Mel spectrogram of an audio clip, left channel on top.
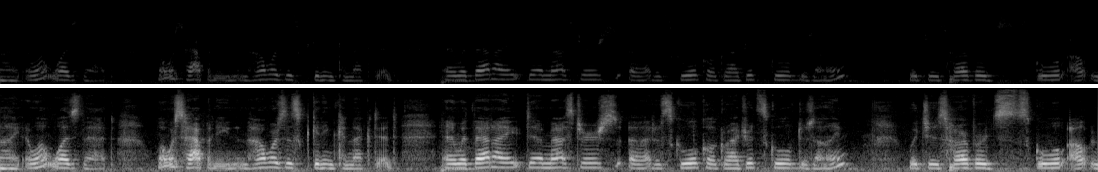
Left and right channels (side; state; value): left; quieter; 33.6 dB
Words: And what was that? What was happening, and how was this getting connected? And with that, I did a master's at a school called Graduate School of Design, which is Harvard's school out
